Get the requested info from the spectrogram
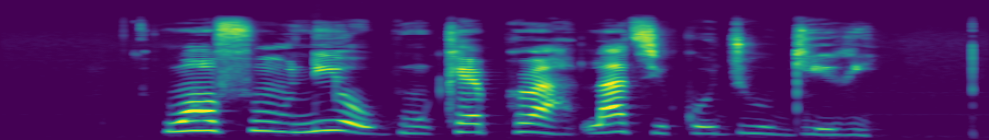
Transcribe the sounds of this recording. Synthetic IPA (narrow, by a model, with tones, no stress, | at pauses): w̃ɔ̃˦fũ˦˨nĩ˦o˦˨ɡũ˨kɛ˦pɾa˦˨la˦ti˧ko˧d͡ʒu˦˧ɡi˨ɾi˨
